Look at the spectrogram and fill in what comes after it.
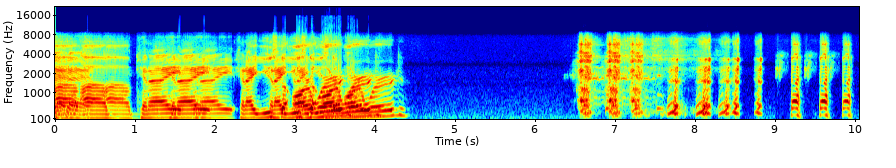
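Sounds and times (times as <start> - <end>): person laughing: 6.6 - 10.0.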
